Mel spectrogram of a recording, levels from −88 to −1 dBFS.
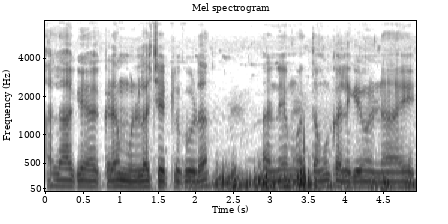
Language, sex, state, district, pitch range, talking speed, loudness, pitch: Telugu, male, Andhra Pradesh, Sri Satya Sai, 90-100 Hz, 110 wpm, -20 LUFS, 95 Hz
